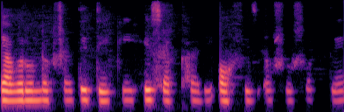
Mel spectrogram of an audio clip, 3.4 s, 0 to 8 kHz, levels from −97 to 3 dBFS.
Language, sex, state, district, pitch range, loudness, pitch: Marathi, female, Maharashtra, Nagpur, 210-220 Hz, -26 LUFS, 215 Hz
